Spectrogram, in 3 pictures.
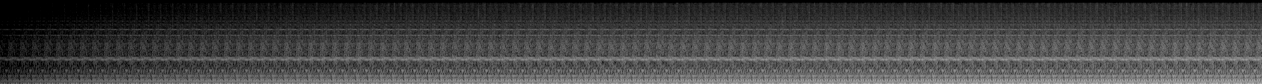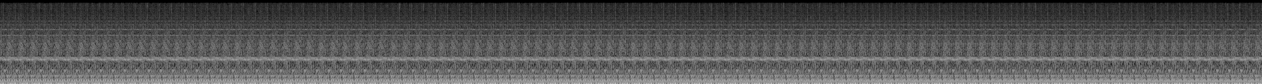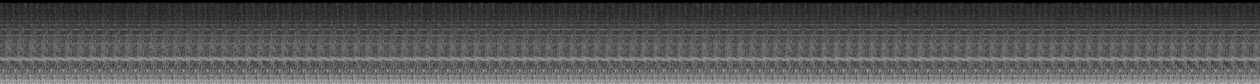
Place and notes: Antalieptė, Lithuania, listening power station electromagnetic
the work of power engines recorded with electromagnetic listening antenna Priezor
